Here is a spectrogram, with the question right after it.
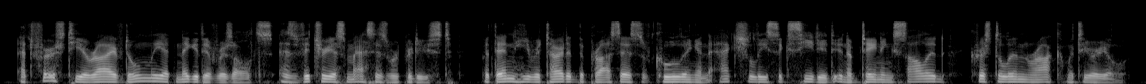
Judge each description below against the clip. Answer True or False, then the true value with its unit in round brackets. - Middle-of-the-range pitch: False (115 Hz)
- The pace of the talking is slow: False (155 wpm)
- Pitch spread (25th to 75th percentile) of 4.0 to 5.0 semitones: False (3.2 semitones)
